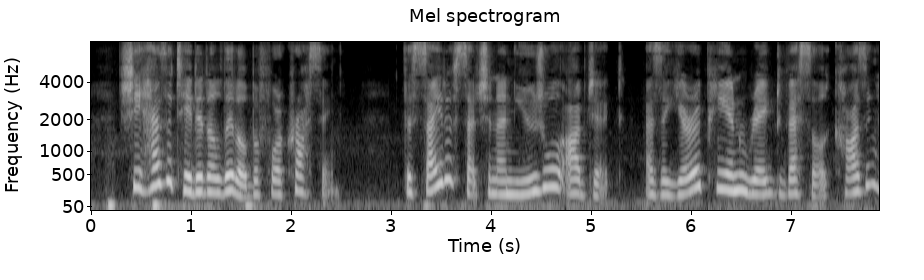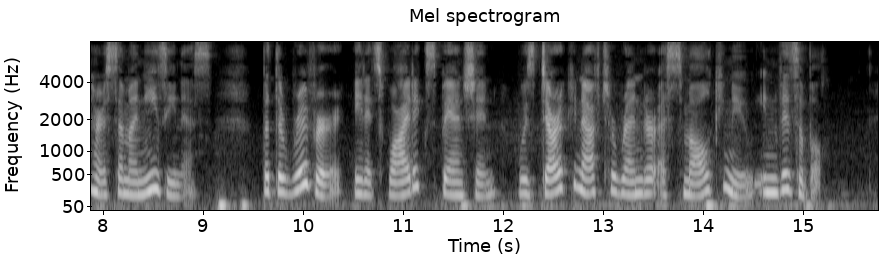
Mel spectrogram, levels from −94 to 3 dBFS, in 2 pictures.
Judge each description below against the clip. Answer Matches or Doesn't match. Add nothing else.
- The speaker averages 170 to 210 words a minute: Doesn't match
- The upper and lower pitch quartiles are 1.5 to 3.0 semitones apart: Doesn't match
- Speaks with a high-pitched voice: Matches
